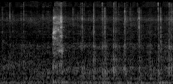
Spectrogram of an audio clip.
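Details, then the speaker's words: Model railway loco with new DCC decoder on test loop: light even wheel ticking broken by a short sharp scratchy rasp as it brushes protruding piano wire; fix is snipping the wire shorter. "yeah that's a scratch isn't it i'll have to get the choppers out and try and snip that piano wire down a bit more"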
